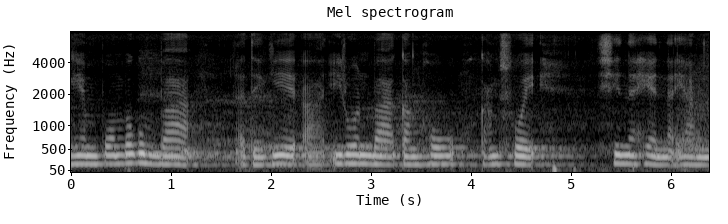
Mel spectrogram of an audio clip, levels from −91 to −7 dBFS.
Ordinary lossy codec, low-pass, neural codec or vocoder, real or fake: none; none; none; real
